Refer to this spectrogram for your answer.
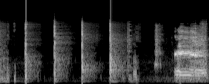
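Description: Four sharp hand claps in a loose, uneven rhythm, with bits of voice between them, ending in a burst of louder vocal noise.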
